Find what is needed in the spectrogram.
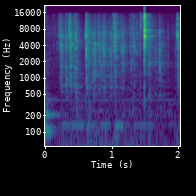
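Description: Typing on a computer keyboard: a run of quick, uneven key clicks, with one sharper click about one and a half seconds in.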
